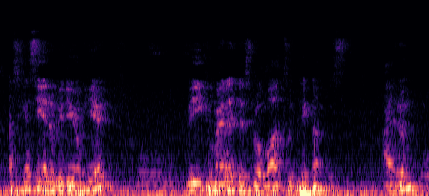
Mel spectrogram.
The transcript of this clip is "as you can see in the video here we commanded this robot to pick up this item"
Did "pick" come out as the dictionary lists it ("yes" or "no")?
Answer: yes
